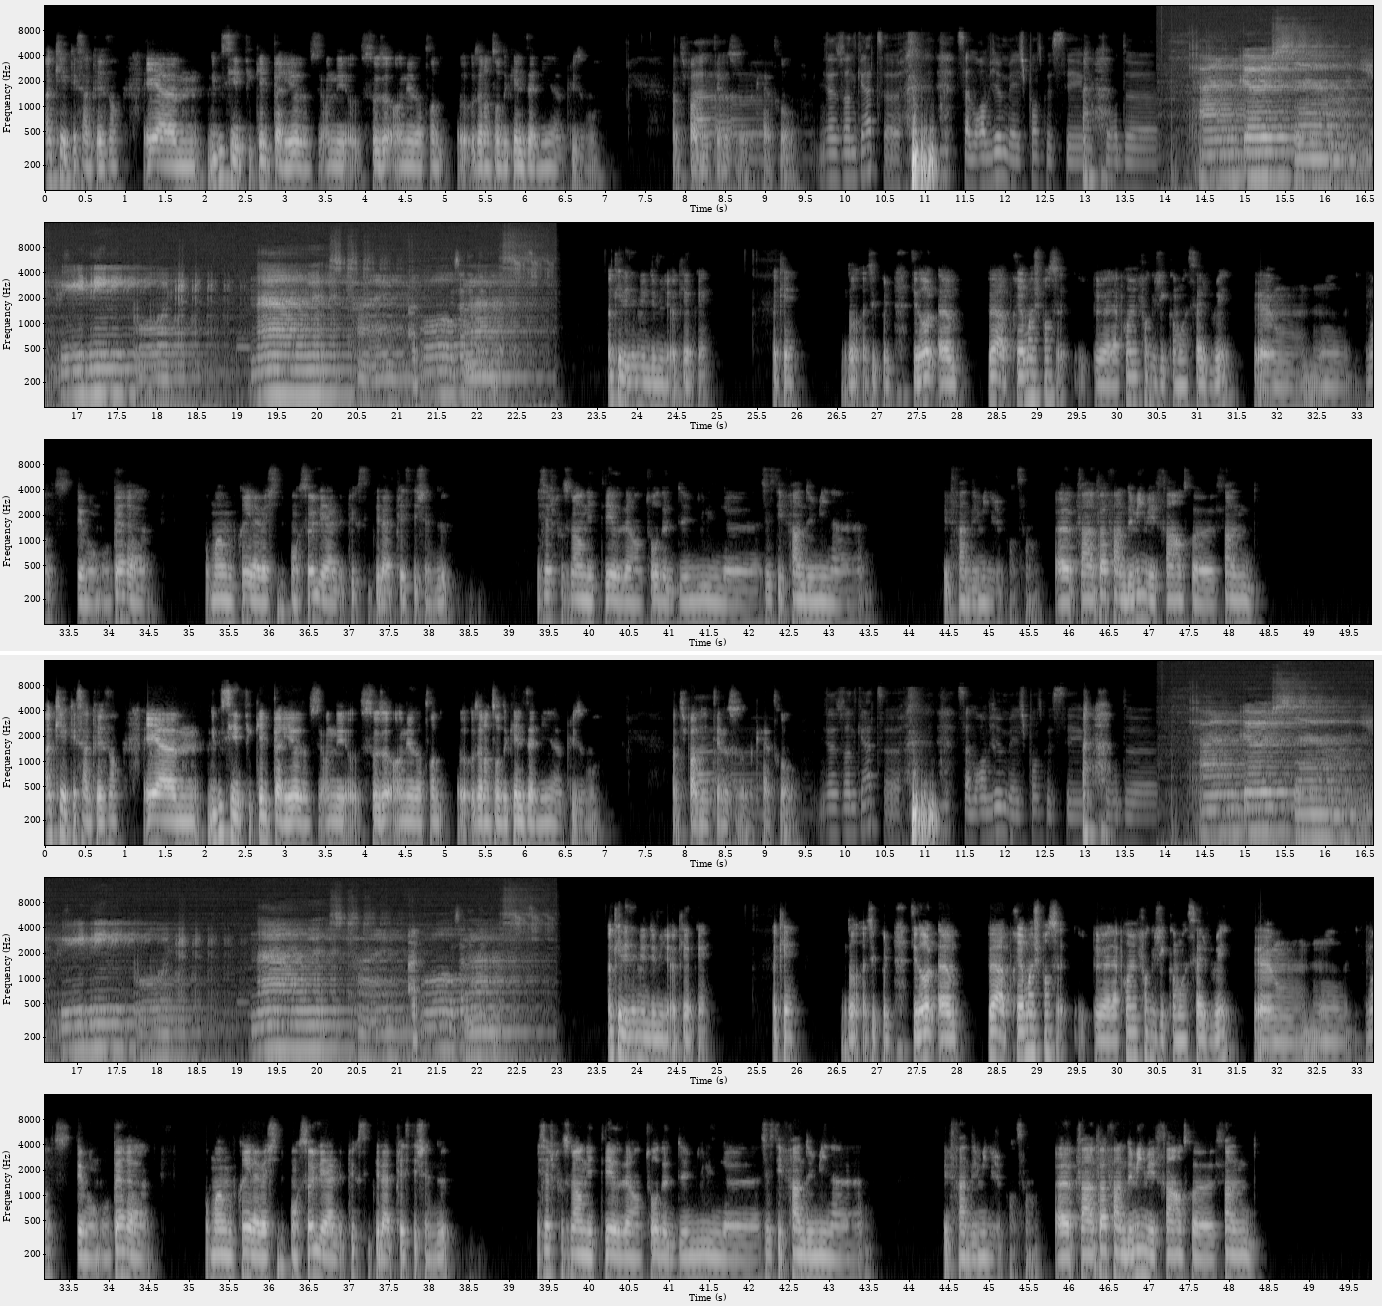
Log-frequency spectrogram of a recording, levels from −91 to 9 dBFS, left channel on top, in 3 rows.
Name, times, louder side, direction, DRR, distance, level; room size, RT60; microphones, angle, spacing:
voice 1, 0.0-6.9 7.8-9.4 13.0-13.3 21.1-21.3 23.6-24.9 25.7-26.0 26.6-28.0 28.4-29.4 29.7-31.4 31.7-34.5 35.2-38.3 39.4-43.4 44.4-48.3, right 5 dB, 45° right, 0.3 m, -28 dB
voice 2, 8.1-9.1 9.7-14.9 15.4-19.4 21.6-22.7, left 3 dB, 30° left, 0.3 m, -34 dB
sound 1, 13.9-23.0, left 3 dB, 50° left, 0.7 m, -30 dB
5.9 x 2.8 x 2.3 m
head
